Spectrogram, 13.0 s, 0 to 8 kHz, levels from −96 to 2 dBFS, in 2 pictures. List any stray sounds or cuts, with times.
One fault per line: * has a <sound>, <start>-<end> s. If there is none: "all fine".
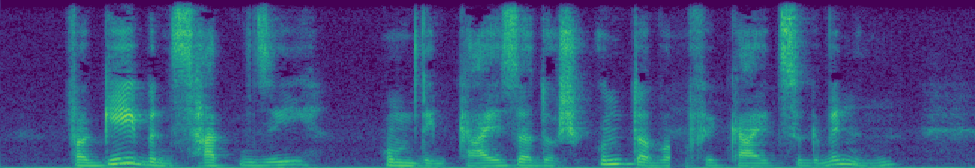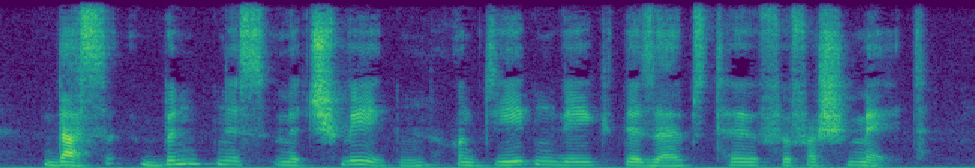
* has a dropout, 4.5-4.6 s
